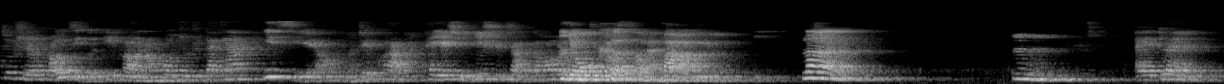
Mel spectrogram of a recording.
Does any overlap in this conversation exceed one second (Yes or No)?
Yes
